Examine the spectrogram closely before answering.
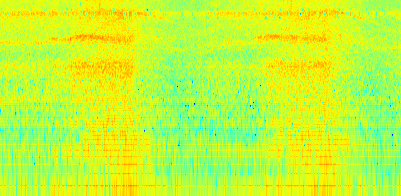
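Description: A truck engine revs up twice and settles back.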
